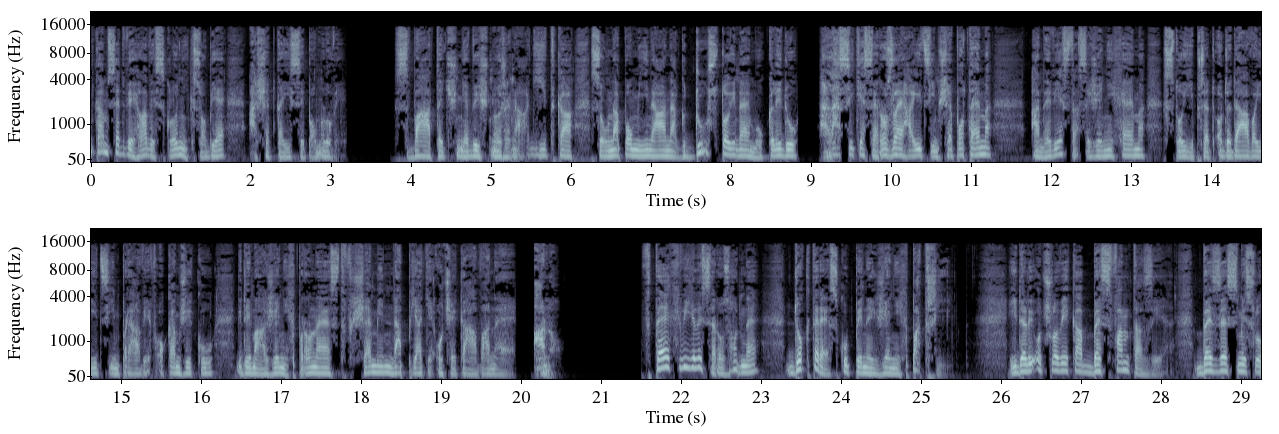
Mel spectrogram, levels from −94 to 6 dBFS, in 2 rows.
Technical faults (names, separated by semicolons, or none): none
